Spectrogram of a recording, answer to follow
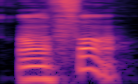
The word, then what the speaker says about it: enfants: And the plural of this, the word for children, sounds exactly the same, although it's got a silent S on the end. So you would say enfant Enfant.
